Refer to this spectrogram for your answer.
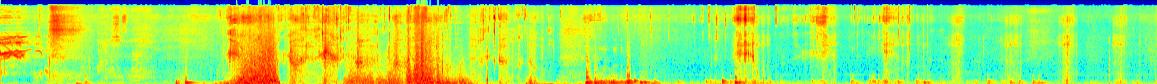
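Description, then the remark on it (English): A crunchy breadstick is bitten for an ASMR recording with loud, crackling snaps, then chewed in a run of smaller, irregular crunches that gradually soften toward the end. “That one was crunchy.”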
